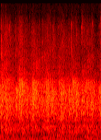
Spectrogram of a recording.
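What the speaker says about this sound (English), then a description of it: "Can we have a big round of applause for Institute of Chartered Accountants of India?" Conference audience clapping for the Institute of Chartered Accountants of India, a dense, even wash of many hands heard at moderate distance, sustained for about two seconds without a break.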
